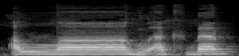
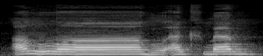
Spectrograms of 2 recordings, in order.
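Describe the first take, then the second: No difference in how they are said.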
